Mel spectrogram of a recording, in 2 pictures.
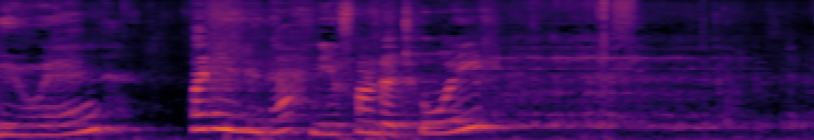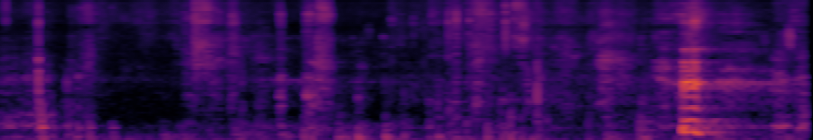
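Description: Puppies tug and chew on a rubber toy.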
